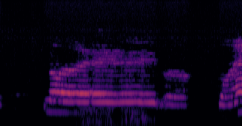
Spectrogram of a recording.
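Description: Three high-pitched, drawn-out calls: a long, fairly steady one starting about a second in, a short one near three seconds, and a brief one rising in pitch at the end.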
